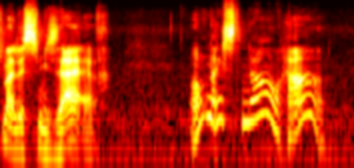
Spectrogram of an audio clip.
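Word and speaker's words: Malice Mizer: You made the joke that Malice Misère was pronounced in French, but the Japanese love French, so it's actually pronounced in French, Malice Misère.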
